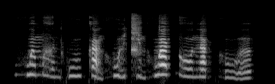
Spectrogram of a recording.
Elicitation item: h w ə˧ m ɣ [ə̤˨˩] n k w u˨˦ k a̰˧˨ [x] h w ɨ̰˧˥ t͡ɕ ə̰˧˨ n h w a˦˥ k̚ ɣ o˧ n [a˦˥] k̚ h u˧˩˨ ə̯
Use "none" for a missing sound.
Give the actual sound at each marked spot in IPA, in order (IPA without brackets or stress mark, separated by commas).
ə̤˨˩, ŋ, a˦˥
